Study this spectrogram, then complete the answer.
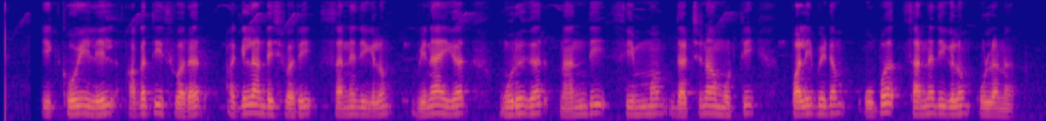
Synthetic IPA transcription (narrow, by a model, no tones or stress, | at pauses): ɪkːoːjɪlɪlɐɣɐt̪ːisʋɐɾɐɾɐɣɪlaːɳɖɪʂʋɐɾisɐnːɐðɪɣɐɭɯmʋɪnaːjɐɣɐɾmʊɾɯɣɐɾnɐnd̪isɪmːɐmd̪ɐɾt͡ʃɐnaːmʊɾt̪i | pɐɭɪbɪɽɐmʊbɐsɐnːɐðɪɣɐɭɯmʊɭːɐnɐ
